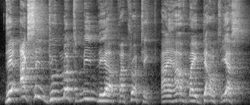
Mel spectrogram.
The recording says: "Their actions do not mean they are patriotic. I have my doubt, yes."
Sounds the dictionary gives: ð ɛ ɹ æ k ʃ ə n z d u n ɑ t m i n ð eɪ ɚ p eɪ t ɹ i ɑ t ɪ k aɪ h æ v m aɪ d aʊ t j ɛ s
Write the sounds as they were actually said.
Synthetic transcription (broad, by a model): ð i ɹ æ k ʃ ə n d u n ɑ t m i n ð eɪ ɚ p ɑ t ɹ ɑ t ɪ k aɪ h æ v m aɪ d aʊ t j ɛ s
